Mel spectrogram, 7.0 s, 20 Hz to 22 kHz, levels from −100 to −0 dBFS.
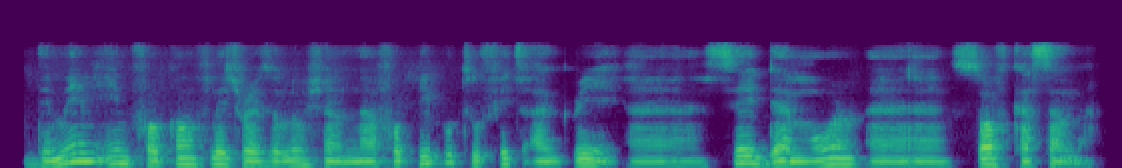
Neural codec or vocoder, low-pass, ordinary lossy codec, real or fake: codec, 16 kHz in and 24 kHz out, 1 kbps, XY-Tokenizer; 7.2 kHz; none; fake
